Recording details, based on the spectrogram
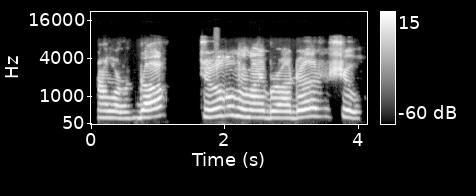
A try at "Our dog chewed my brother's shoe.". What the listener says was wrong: Chewed. Bacanya chewed. Ada bunyi D-nya.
